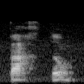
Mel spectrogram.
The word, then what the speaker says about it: pardon: Again, if I take this word, pardon, see, pardon. I didn't say pardon. I didn't say pardon. I said pardon, pardon. We will need to practice how to say the R correctly.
